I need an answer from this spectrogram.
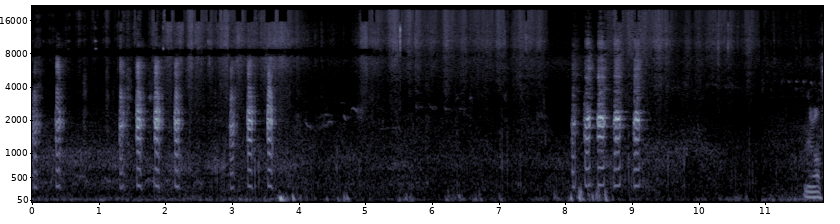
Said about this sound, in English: A trio of ducks.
